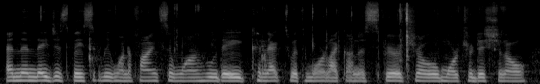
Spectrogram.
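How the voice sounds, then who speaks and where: A woman with a raspy, hoarse voice giving a casual tarot reading, rambling with many fillers and restarts. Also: low-pitched, monotone, a little fast, mellow, a little hiss or hum. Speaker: tarot reader.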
